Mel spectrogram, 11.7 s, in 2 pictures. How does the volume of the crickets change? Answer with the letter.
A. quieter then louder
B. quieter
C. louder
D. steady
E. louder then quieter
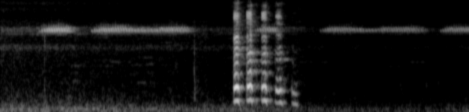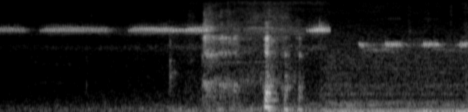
A.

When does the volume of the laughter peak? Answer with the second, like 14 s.
3 s.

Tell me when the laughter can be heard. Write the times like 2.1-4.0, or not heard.
2.9-3.8, 8.4-9.7.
